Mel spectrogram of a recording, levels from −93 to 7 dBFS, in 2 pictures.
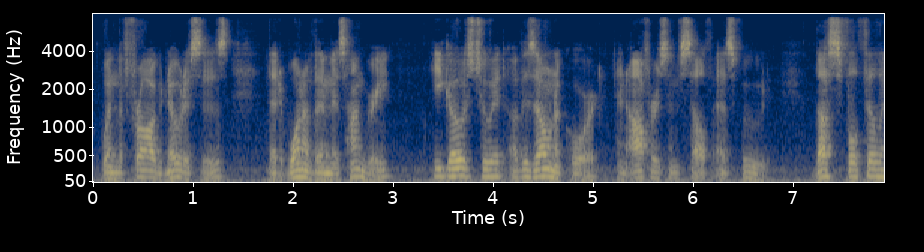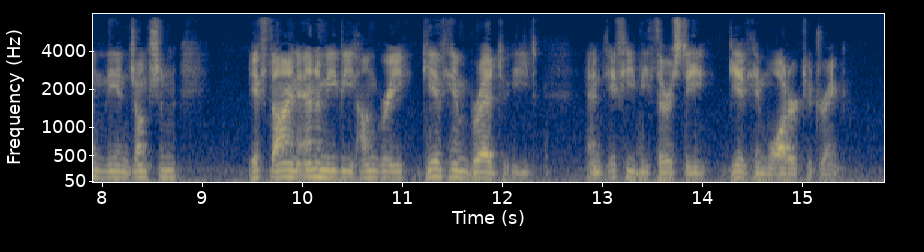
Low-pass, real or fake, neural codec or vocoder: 7.2 kHz; real; none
